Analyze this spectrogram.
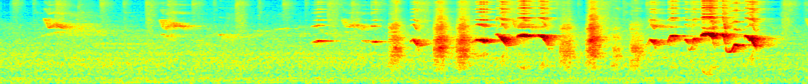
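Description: Pet parrot chirping: a few faint high chirps at first, then from about three seconds in a quick run of short calls that rise and fall in pitch, loudest near the end.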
